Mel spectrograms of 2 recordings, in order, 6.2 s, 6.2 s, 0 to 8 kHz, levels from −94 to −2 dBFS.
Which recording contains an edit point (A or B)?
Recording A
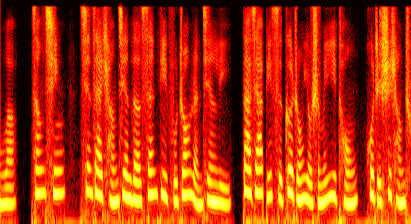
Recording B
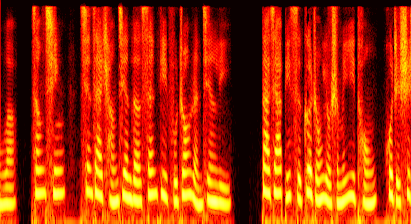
A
